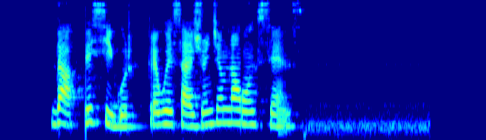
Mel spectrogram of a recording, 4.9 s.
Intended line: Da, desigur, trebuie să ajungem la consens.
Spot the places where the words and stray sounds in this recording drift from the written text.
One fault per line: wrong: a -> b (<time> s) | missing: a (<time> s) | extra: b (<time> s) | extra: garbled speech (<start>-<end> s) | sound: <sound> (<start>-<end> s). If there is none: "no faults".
no faults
